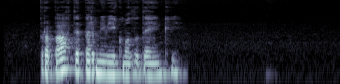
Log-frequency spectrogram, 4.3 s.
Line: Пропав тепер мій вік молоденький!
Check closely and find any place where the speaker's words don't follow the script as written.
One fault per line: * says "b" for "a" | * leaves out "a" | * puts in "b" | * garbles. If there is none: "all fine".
all fine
